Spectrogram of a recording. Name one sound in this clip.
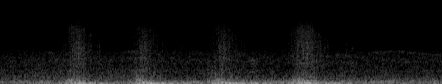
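Large wings beat with heavy whooshing gusts.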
